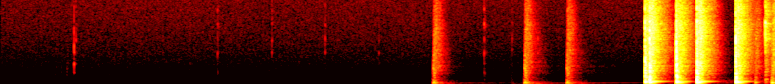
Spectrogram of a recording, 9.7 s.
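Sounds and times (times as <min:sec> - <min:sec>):
snare drum top hit: 0:08.1 - 0:09.6.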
